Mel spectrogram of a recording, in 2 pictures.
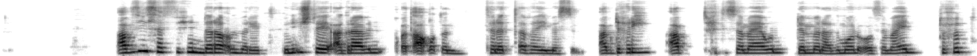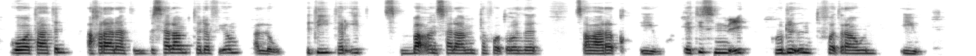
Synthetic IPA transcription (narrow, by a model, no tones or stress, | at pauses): ʔaβzisɐfːɨħɨnd̪ɐɾɐχʼlmɐɾe̞t̪̚b̥ɨnɨʔɪʃt̪ʰɐjʔaɡɾaβɨnkʼɔt̪ʼaqʼut̪ʼɨnt̪ʰɐnɐt̪ʼːɐβɐjɪmɐsɨlʔaβd̪ɨħɾiʔaβt̪ʰɨ̥ħt̪ʰisɐmajawɨnd̪ɐmːɐnazɨmɐlʔosɐmajɪnt̪ʰɨħut̪̚ɡot̪ʰat̪ʰɨnʔaxɾanat̪ʰɨnbɨsɐlamt̪ʰɐd̪ɐfiʔo̞malːɐwu | ʔɨt̪ʰit̪ʰɐɾʔit̪ | t͡sʼɨbːakʼɨnsɐlamɨnt̪ʰɐfɐt̪ʼɾo̞zɐ | t͡sʼɐβaɾɐqʼɨjːu | ʔɨt̪ʰisɨmːɨʕit̪̚ | hud̪uʔɨnt̪ʰɐ̥fɐt̪ʼɾawɨn | ʔɨjːu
